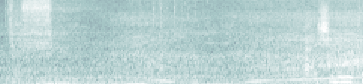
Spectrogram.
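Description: A car engine in a video game hums steadily with rising and falling revs, a low continuous drone under faint game ambience, with voices talking over it at times.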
